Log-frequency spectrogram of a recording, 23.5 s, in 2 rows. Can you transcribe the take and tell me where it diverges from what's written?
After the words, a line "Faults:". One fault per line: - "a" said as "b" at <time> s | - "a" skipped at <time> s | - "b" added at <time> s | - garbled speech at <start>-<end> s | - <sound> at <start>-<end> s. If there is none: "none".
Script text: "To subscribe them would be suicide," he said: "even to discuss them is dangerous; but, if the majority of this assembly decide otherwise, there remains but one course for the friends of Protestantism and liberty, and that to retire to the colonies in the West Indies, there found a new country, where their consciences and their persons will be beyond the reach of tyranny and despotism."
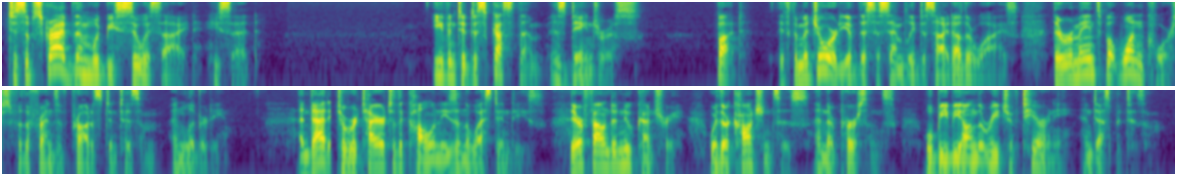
"To subscribe them would be suicide," he said: "even to discuss them is dangerous; but, if the majority of this assembly decide otherwise, there remains but one course for the friends of Protestantism and liberty, and that to retire to the colonies in the West Indies, there found a new country, where their consciences and their persons will be beyond the reach of tyranny and despotism."
Faults:
none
